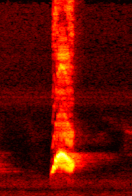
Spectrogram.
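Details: A single Red-whiskered bulbul song note, sung for tutoring young birds and goading new or old wild birds; a bright, slurred whistle rising sharply and trailing off downward, brief and clean.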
